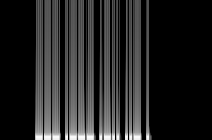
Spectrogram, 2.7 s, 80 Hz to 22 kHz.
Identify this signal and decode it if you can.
Morse code, heard as a keyed tone, about 44 wpm, 700 Hz. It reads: OJLUE
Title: Code Groups - 5 Letter:Numbers - 45wpm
